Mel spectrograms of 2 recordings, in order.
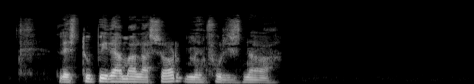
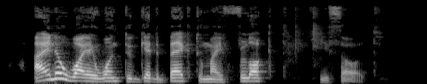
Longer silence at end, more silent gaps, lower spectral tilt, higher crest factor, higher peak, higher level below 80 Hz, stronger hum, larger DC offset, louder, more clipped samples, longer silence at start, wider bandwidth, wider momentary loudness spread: first, 2 s vs 0.7 s; neither; about the same, -5 dB/octave vs -5 dB/octave; about the same, 20 dB vs 20 dB; about the same, -2 dBFS vs 0 dBFS; about the same, -60 dBFS vs -60 dBFS; neither; neither; about the same, -21 LUFS vs -19 LUFS; neither; second, 0.2 s vs 0.35 s; second, 11 kHz vs 17 kHz; first, 19 LU vs 15 LU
